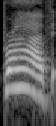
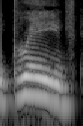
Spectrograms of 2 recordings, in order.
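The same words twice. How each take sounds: First: "brav" said with a short a, as in "cat"; short vowel demo. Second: "brave" said with a long a that says its name; long vowel demo. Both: Shown as a demonstration. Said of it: "your silent E".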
